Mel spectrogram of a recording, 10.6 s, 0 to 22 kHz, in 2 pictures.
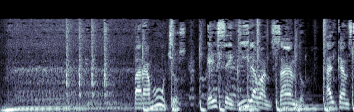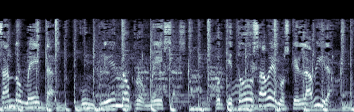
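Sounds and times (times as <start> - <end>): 
car engine starting and revving: 0.0 - 2.8
speech: 2.0 - 10.6.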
